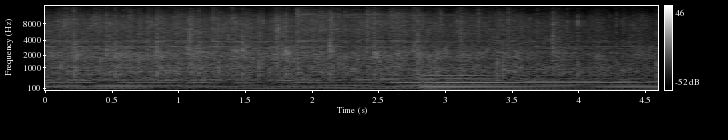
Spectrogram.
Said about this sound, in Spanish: Sí, dale un aplauso, eso es, sí, claro que sí, ¿por qué no?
